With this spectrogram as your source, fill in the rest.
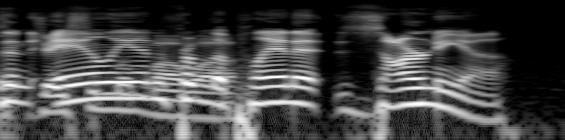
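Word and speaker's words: Czarnia: He is an alien from the planet Zarnia. Rhymes with Narnia. Narnia. You say Narnia. Uh, Zarnia, spelled with a CZ, of course.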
